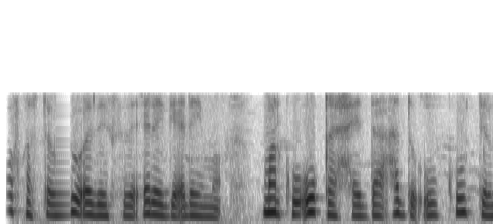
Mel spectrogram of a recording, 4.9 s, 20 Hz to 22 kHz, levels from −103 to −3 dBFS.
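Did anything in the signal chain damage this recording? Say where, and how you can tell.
Yes, the damage happened at the network stage. A burst of packet loss from 0.56 to 0.72 s removed about 140 ms. The receiver filled the hole by extending and fading the last sound. On a spectrogram this shows as frozen, dimming bands, followed by a jump where audio resumes.

A short concealed packet loss from 2.96 to 3.01 s dropped about 40 ms, also a network fault. Concealment bridged it with a brief smear, visible as a blurred sliver in the spectrogram. That sliver sits under the call codec's ceiling at 4 kHz, with a soft seam in the waveform.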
